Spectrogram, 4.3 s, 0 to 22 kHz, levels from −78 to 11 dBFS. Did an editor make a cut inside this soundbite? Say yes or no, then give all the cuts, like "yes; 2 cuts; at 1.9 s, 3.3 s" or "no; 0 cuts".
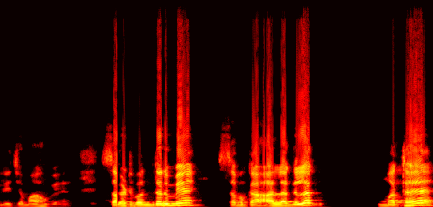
yes; 1 cut; at 1.2 s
